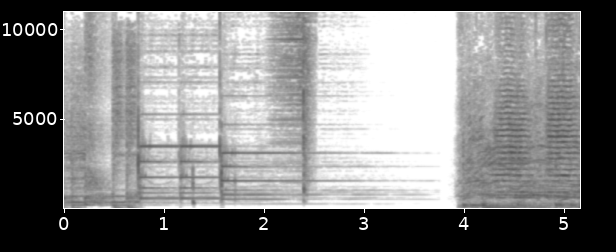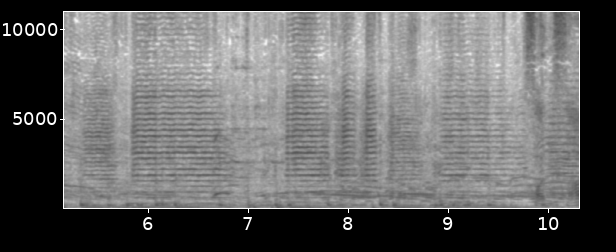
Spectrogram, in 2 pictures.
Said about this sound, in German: Lärm und Jubel in Landshut. Bürger in edlen Gewändern, Ritter auf mächtigen Pferden. Es wird wieder Hochzeit gehalten in der Stadt, so wie 1475,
